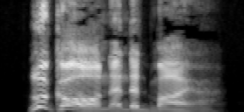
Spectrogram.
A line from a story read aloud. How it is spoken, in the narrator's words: called out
